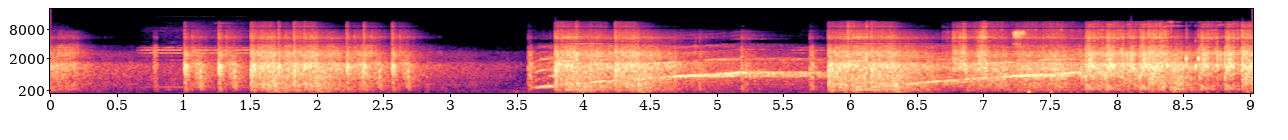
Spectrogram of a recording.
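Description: Rapid rifle shots crack in bursts.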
